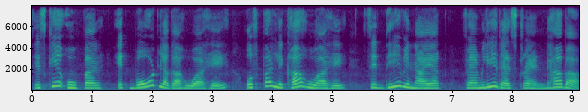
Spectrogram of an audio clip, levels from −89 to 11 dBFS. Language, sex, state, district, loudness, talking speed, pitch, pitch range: Hindi, female, Madhya Pradesh, Bhopal, -18 LUFS, 120 wpm, 245 Hz, 225-290 Hz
